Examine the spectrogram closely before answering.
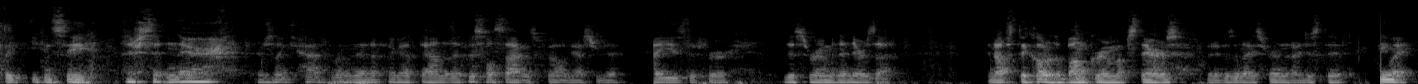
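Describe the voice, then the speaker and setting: A man doing a casual how-to vlog as a flooring installer, rambling and correcting himself, sniffly from a cold, filming on a handheld camera. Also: lowish voice. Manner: rambling, self-correcting, chatty asides. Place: indoor bathroom on a job site. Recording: echoey room with noise behind.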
